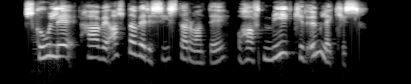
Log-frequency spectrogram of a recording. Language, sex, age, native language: Icelandic, female, 40-49, Icelandic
